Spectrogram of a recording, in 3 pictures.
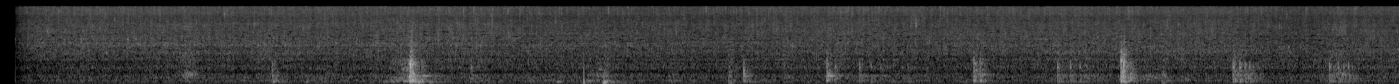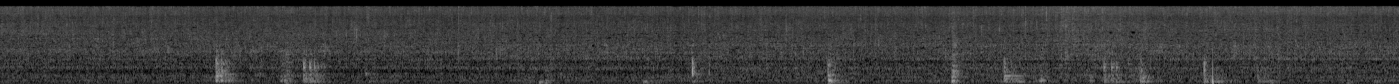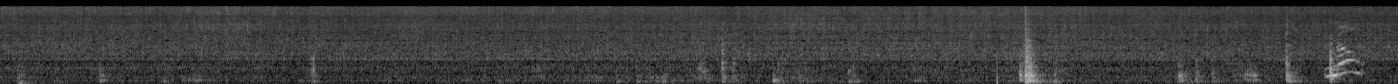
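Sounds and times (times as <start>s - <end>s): burger patties sizzling in pan: 0.2s - 41.9s
spatula tapping and scraping pan: 5.7s - 13.7s, 16.1s - 17.9s, 20.3s - 21.2s, 22.2s - 22.6s, 23.4s - 30.1s, 34.0s - 36.7s.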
